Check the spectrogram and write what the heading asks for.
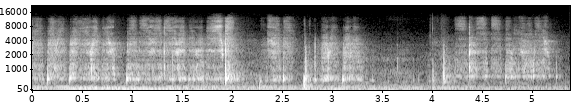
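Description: Marker pen writing on a whiteboard: a run of short scratching strokes, with a couple of sharper taps about two seconds in.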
